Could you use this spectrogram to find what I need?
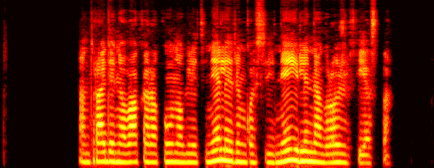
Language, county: Lithuanian, Alytus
